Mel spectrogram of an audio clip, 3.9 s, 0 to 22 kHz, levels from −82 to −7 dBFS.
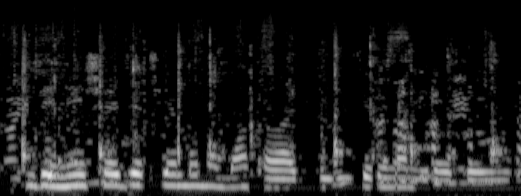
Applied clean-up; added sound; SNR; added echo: classical method spectral subtraction.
